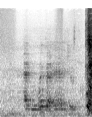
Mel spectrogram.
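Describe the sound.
A single sharp sneeze from someone with bad allergies bursts out loudly at the end, after a moment of quiet talk.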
